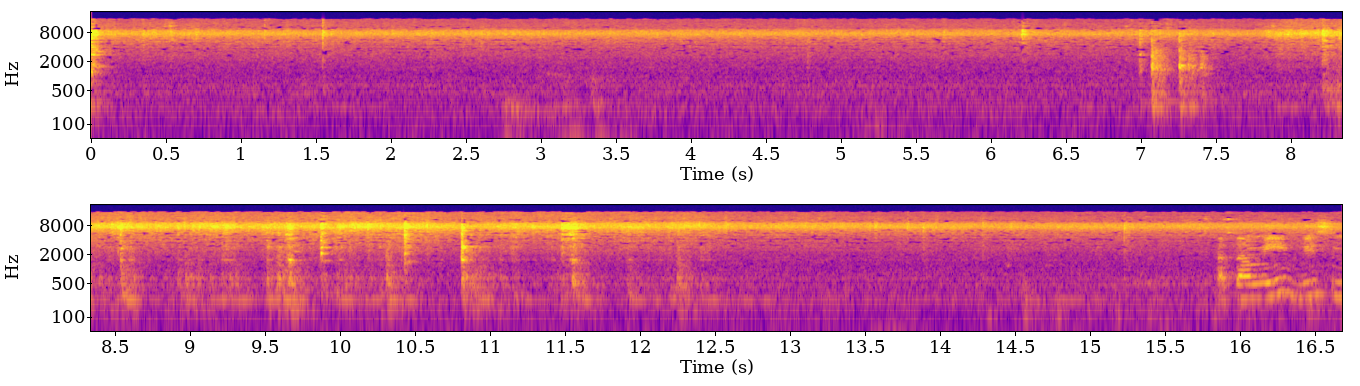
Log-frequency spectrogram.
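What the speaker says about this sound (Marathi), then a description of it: "कांदा आपल्याला लाल होईपर्यंत परतून घ्यायचा आहे।" Onion sautéing in a pan with turmeric added is stirred at close range, a soft steady sizzle broken by bursts of scraping stirs in the middle stretch, with quieter frying before and after.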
